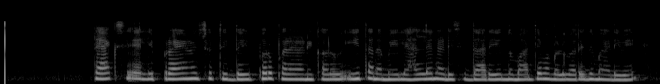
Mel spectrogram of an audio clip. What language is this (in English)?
Kannada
